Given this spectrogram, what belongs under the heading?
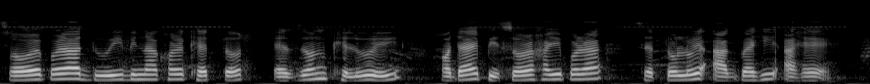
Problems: background sounds at intervals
